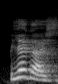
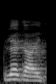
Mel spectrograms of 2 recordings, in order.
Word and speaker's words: Blagaj: bir sonraki yoruma bakalım sa blagaj diye okunmuyor blagay diye okunuyor bu şey galiba bütün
